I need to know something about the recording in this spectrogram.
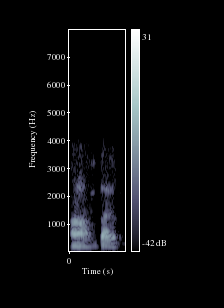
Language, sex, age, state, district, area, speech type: Assamese, male, 45-60, Assam, Charaideo, rural, conversation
